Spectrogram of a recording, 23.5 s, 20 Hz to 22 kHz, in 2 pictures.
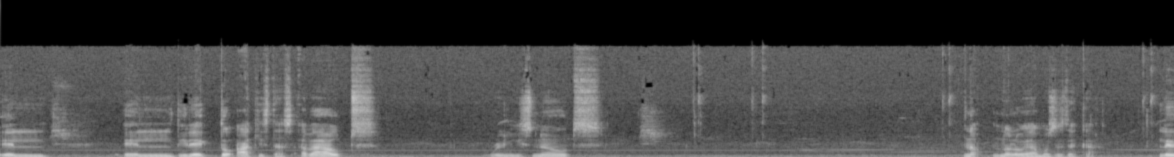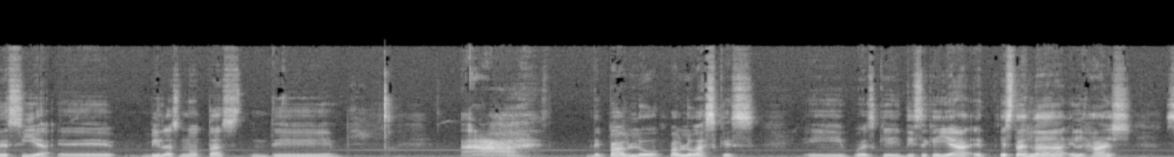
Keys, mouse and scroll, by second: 6.9 click, 7.6 click, 9.4 click, 11.4 click, 14.5 click.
